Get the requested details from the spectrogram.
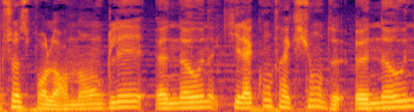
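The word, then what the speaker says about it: Unown: pour leurs noms anglais unknown qui la confection de unknown avec un n est un cas en moins et qui signifie inconnu d'ailleurs vous aurez remarqué que ça se prononce de la même manière les arbitres possède une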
